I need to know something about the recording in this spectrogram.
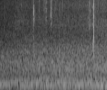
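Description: Steady outdoor background noise with a low rumble of vehicles, and a couple of faint clicks, about midway and near the end.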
